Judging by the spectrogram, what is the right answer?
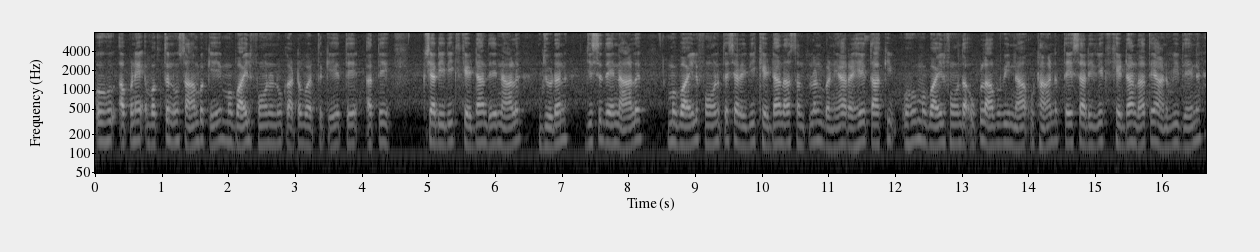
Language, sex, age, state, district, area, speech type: Punjabi, male, 30-45, Punjab, Jalandhar, urban, spontaneous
